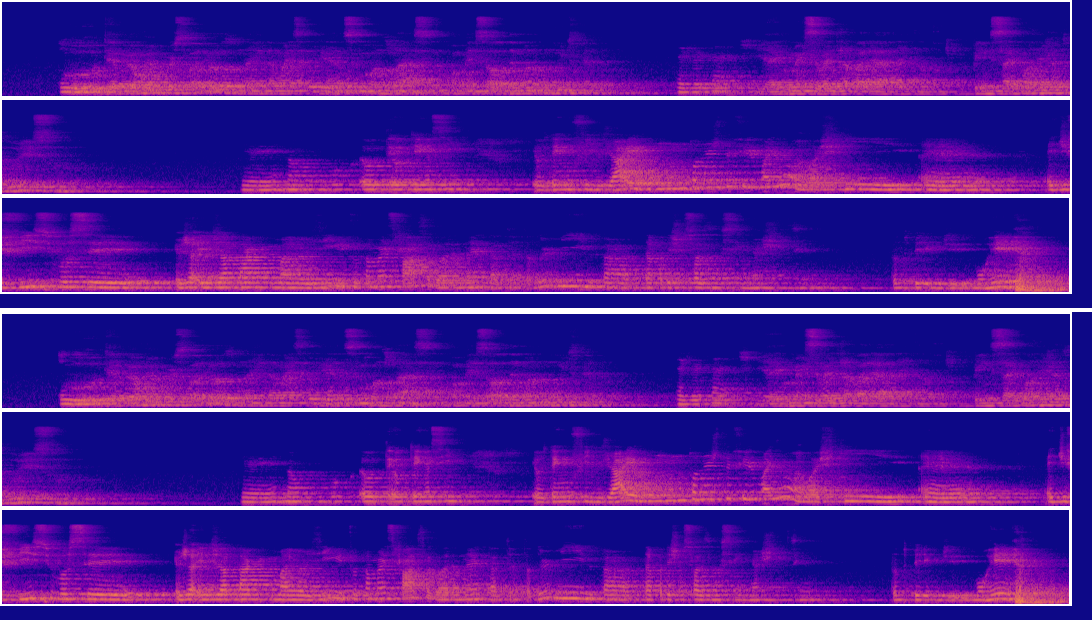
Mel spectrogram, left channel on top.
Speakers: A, on the right (about 55°); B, on the left (about 25°).
A: E
B: O tempo é um recurso valioso, né? Ainda mais a criança,
A: exatamente,
B: quando nasce, no começo, ela demanda muito tempo.
A: é verdade.
B: E aí, como é que você vai trabalhar, né? Então, tem que pensar e planejar tudo isso, né?
A: É, não, tá eu, eu tenho assim, eu tenho um filho já, e eu não, eu não planejo ter filho mais, não. Eu acho que é, é difícil você. Eu já, ele já tá maiorzinho, então tá mais fácil agora, né? Tá, tá dormindo,
B: Uhum.
A: tá, dá pra deixar sozinho sem, acho, sem tanto perigo de morrer.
